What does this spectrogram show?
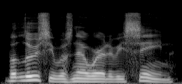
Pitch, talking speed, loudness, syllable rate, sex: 140 Hz, 230 wpm, -18 LUFS, 6.0 syllables/s, male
